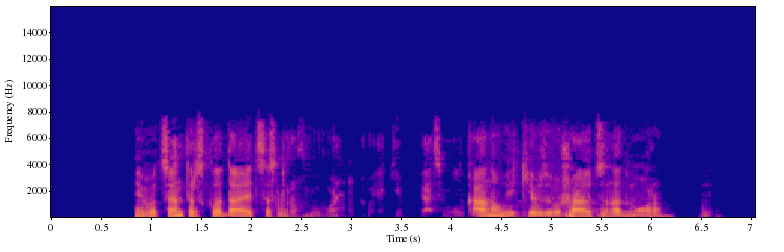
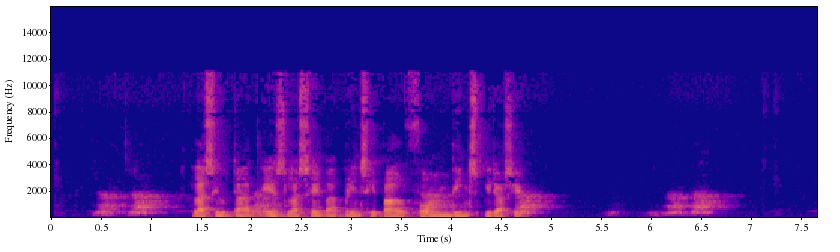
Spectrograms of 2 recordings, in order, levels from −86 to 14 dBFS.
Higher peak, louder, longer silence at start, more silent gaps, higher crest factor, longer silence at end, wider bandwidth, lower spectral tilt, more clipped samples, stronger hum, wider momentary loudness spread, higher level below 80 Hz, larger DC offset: about the same, -2 dBFS vs -4 dBFS; first, -19 LUFS vs -23 LUFS; first, 0.85 s vs 0.45 s; first, 3.04-3.10 s, 3.35-3.40 s, 3.53-3.70 s, 6.25-6.48 s vs none; about the same, 20 dB vs 20 dB; second, 0.45 s vs 0.95 s; second, 8 kHz vs 11.5 kHz; about the same, -6 dB/octave vs -5.5 dB/octave; neither; neither; first, 19 LU vs 16 LU; first, -56 dBFS vs -62 dBFS; neither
